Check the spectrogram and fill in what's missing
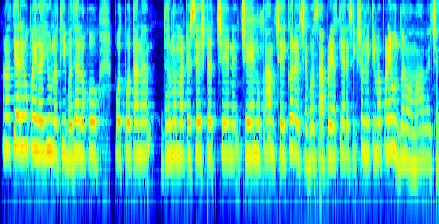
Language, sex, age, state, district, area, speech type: Gujarati, female, 30-45, Gujarat, Junagadh, urban, spontaneous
